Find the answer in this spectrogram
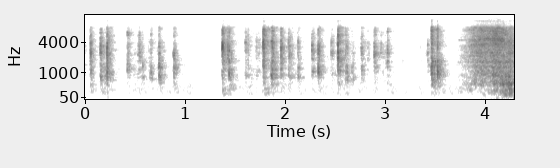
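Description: Typing on a computer keyboard: a quick run of keystrokes, a short pause, then a longer run, with one last key about three and a half seconds in.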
